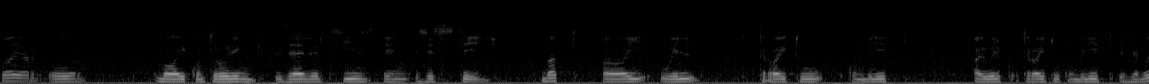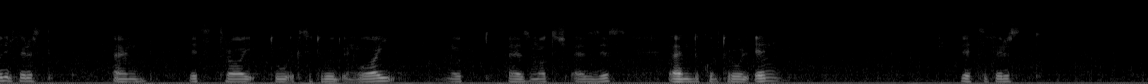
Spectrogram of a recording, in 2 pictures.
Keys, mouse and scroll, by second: 0.6-1.8 middle drag, 1.2 KP_1, 1.8 KP_3, 4.1 Tab, 5.0 Tab, 5.6 Tab, 6.4 ctrl+alt+shift+c, 8.3 ctrl+z, 8.8-11.8 middle drag, 9.0 Tab, 10.5 a, 10.6 a, 11.4 e, 13.3 z, 14.8-16.0 drag, 16.0 middle click, 16.4 a, 16.9-19.1 middle drag, 17.0 a, 17.4 ctrl+n, 17.8 Tab, 19.1 Tab, 20.0 KP_1, 21.0 KP_3.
